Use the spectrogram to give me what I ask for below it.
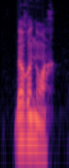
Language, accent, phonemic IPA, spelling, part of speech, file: French, France, /bœʁ nwaʁ/, beurre noir, noun, LL-Q150 (fra)-beurre noir.wav
- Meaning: melted butter that is cooked over low heat until the milk solids turn a very dark brown; black butter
